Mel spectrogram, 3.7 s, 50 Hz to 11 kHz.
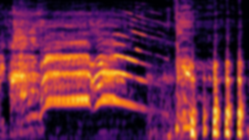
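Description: A long, high-pitched joyful scream of victory from a played video of someone celebrating winning a P3 Morgenkopp cup, held for about two seconds, sliding slightly in pitch, then breaking into a burst of rapid, choppy excited yelps.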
